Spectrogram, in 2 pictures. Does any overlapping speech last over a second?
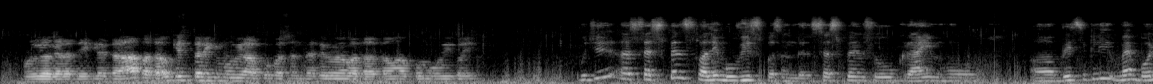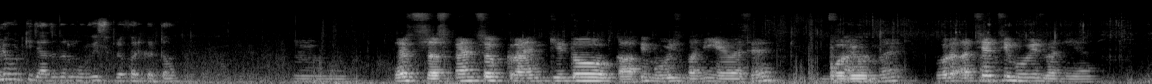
No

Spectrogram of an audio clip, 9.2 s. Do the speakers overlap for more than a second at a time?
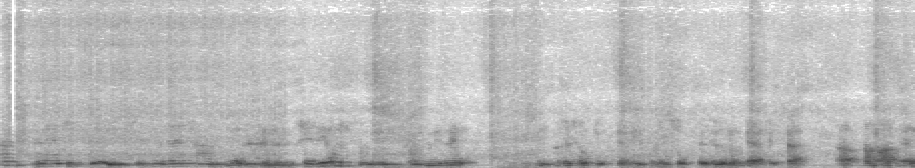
No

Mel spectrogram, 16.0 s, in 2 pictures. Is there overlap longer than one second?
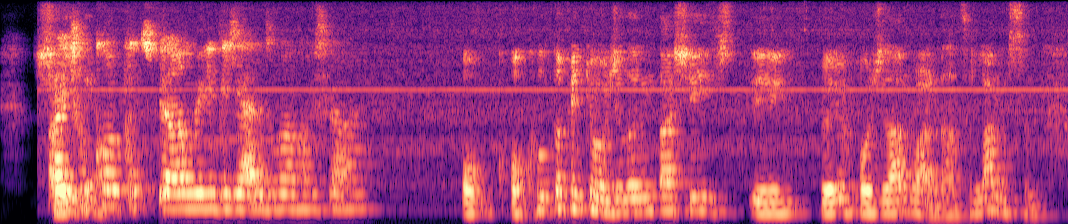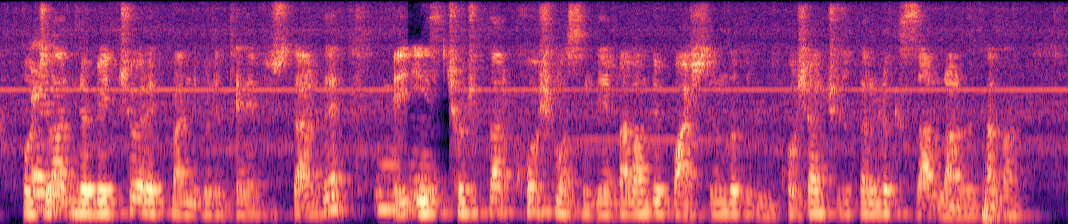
No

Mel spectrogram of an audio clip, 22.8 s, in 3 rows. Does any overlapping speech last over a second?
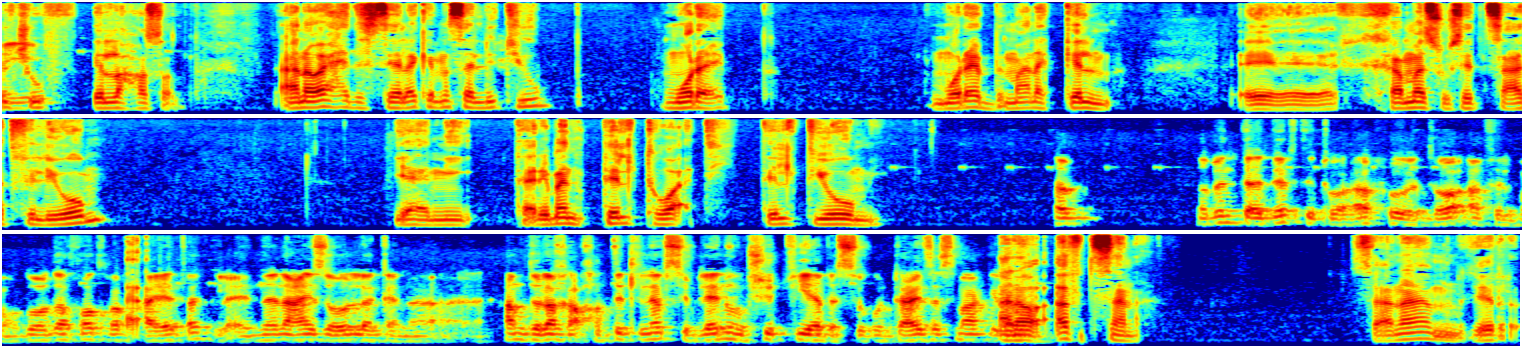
No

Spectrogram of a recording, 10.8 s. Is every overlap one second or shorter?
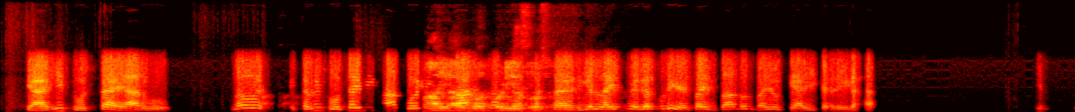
No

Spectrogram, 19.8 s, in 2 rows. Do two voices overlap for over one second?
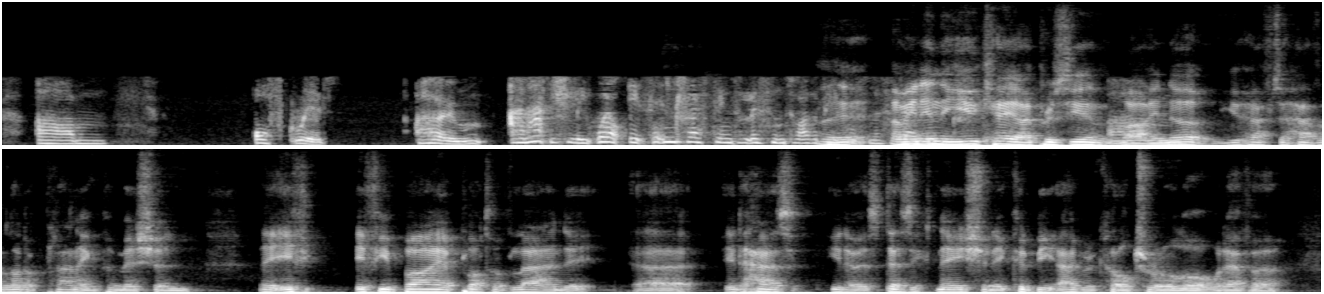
Yes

